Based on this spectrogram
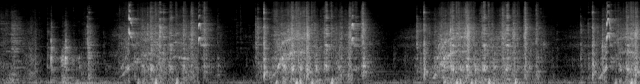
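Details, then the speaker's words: Generac 3000 watt generator with Enduro overhead-valve engine, bought as a mechanic's special project: engine catches in short bursts, surges and dies about every two seconds; owner suspects the governor is set up wrong. Fires but won't keep running. "you hear that all right I'm not crazy almost like the governor is set up the wrong way I didn't even think about the governor"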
